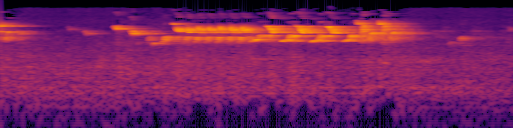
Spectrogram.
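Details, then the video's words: Pet goldfinch in full song: a fast, liquid twitter of high tinkling notes repeated several times a second, swelling for about three seconds before fading. "MI JILGUERO"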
